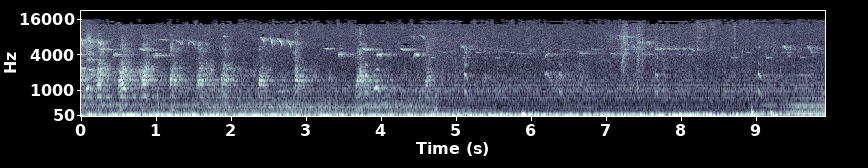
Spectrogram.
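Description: Waterfowl calling, rapid runs of short honking calls that thin out after about four seconds, over a steady low rumble. A low steady tone comes in near the end.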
